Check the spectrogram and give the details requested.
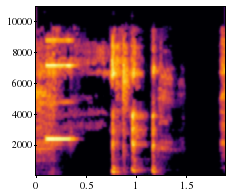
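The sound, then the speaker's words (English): Electronic alarm tones sound: a steady high beep, then three quick bursts of ringing tones in a row, and another tone starting at the end. No one is talking. “I got every alarm going off here.”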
